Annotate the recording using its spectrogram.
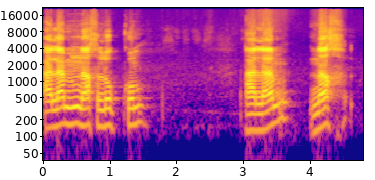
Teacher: Seolah-olah qaf tidak dibaca, tapi yang bertasdid adalah huruf kaf. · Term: idgham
